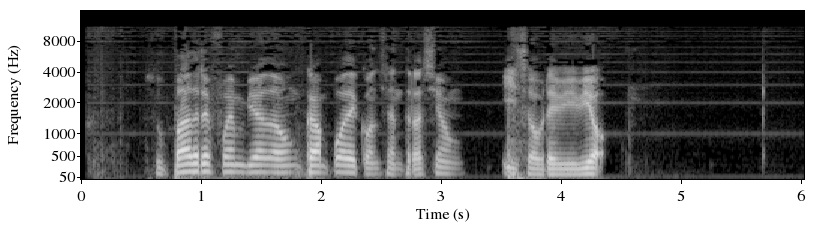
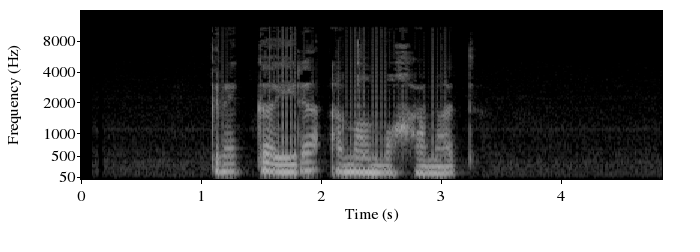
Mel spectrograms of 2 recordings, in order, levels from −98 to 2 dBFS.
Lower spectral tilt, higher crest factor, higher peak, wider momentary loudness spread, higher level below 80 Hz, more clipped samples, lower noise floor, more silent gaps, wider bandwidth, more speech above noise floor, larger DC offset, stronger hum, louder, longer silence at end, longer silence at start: second, -6 dB/octave vs -7.5 dB/octave; about the same, 20 dB vs 20 dB; first, 0 dBFS vs -18 dBFS; first, 13 LU vs 8 LU; first, -48 dBFS vs -62 dBFS; neither; second, -62 dBFS vs -75 dBFS; neither; about the same, 11.5 kHz vs 11.5 kHz; first, 45 dB vs 40 dB; neither; neither; first, -18 LUFS vs -36 LUFS; about the same, 1.7 s vs 1.75 s; second, 0.6 s vs 1.1 s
